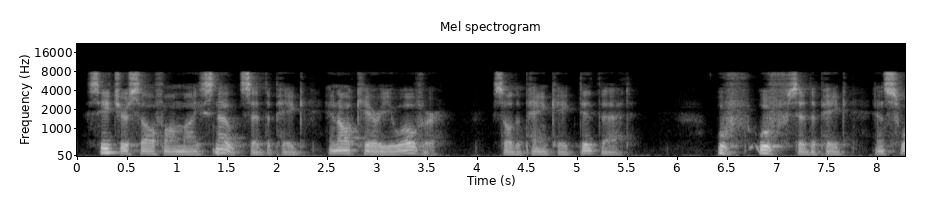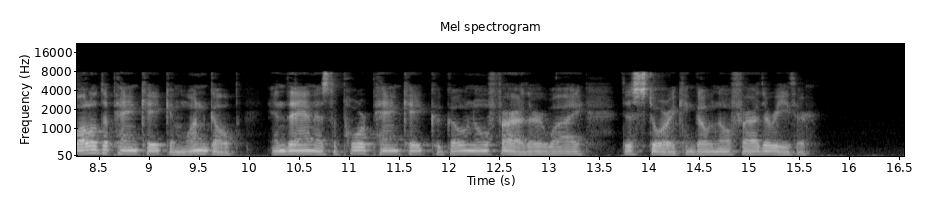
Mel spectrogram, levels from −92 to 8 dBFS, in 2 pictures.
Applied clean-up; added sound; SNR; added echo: none; none; none; none.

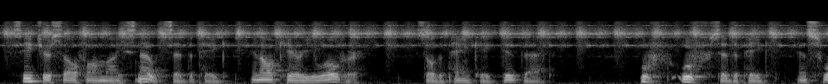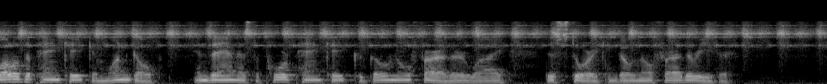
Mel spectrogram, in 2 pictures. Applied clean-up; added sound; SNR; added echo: none; Bell; -1 dB; none.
